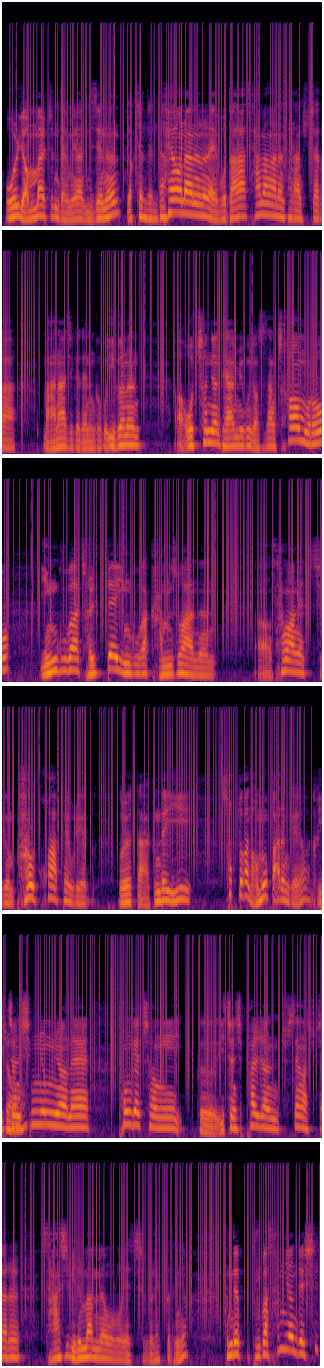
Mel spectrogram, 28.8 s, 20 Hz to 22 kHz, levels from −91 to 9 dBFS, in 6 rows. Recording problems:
high frequencies cut off; noticeable; nothing above 5.5 kHz
crackle, like an old record; noticeable; 10 dB below the speech

